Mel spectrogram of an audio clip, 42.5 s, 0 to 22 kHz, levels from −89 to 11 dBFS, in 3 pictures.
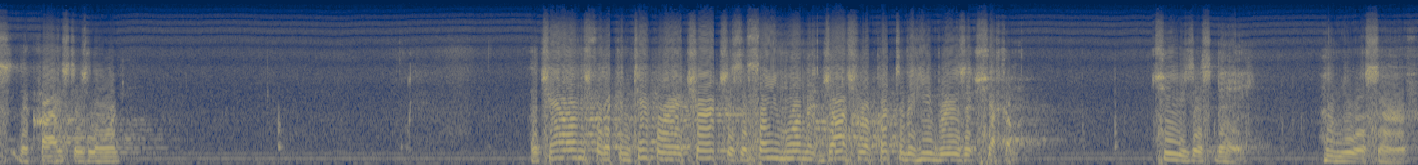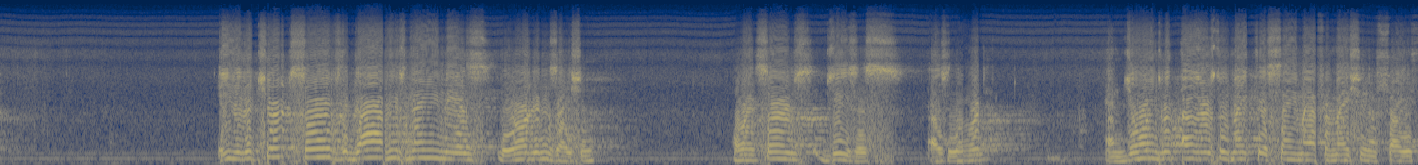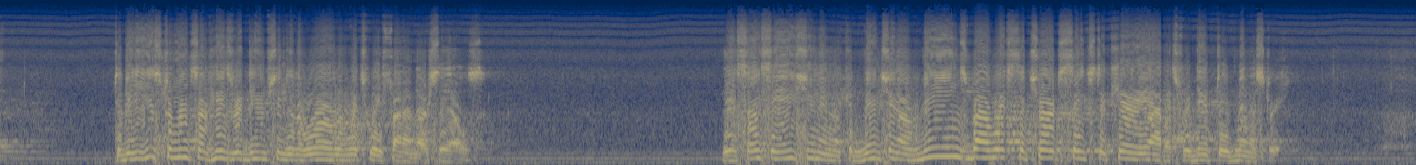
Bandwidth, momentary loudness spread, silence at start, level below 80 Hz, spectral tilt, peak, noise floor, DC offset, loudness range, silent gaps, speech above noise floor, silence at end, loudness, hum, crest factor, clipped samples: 18.5 kHz; 22 LU; 0 s; -44 dBFS; -3.5 dB/octave; -2 dBFS; -38 dBFS; under 0.1%; 7 LU; none; 21 dB; 0 s; -17 LUFS; none; 16 dB; under 0.1%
